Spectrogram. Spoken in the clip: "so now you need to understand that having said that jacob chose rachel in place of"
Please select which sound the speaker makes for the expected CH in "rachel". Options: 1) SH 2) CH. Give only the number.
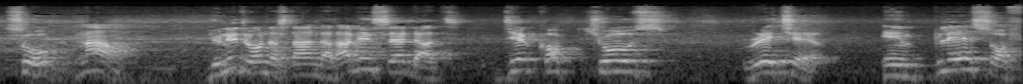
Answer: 2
